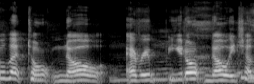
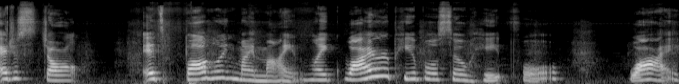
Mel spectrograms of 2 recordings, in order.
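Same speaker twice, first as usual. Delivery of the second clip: voice on the edge of crying, holding back tears. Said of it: "I'm trying not to cry".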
